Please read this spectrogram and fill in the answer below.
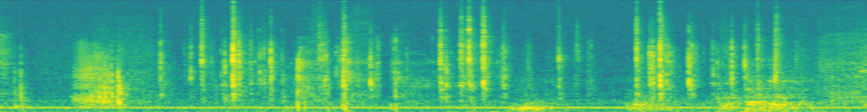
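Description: Faint computer keyboard typing: scattered light key clicks at an uneven pace, over a steady low electrical hum.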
